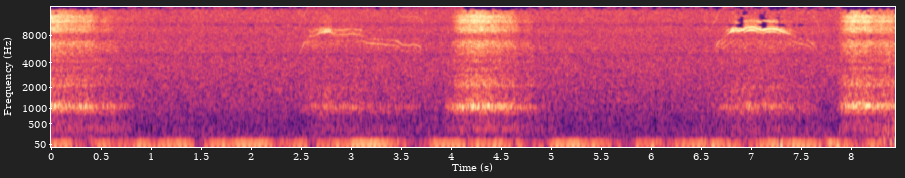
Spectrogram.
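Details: Soft snoring breaths with faint nasal whistling under a steady low hum; light snoring during sleep, recorded as a snoring ASMR sleep aid.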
